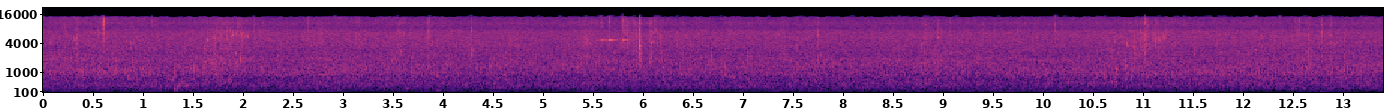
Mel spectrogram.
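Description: Mountain stream rushing steadily over rocks, with a few faint ticks now and then.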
